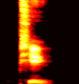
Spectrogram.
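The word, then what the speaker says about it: Pugh: Pew. It's pronounced Pew. – He is of Welsh ancestry. – Oh. Hence the Pew.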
